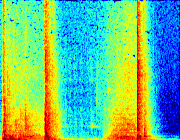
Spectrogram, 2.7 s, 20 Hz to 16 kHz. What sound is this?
Moving something heavy by hand. Recorded with Edirol R-1 & Sennheiser ME66.
bassy, heavy, push, pushing, pulling, squeaks, pulled, pushed, motion, movement, pull, load, squeaky, moving, loaded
